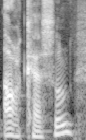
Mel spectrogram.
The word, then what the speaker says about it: Hardcastle: Alors, il paraît qu'il ne faut pas prononcer le T en anglais, donc on va dire Paul Hardcastle, qui a eu son heure de gloire dans les années 80.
